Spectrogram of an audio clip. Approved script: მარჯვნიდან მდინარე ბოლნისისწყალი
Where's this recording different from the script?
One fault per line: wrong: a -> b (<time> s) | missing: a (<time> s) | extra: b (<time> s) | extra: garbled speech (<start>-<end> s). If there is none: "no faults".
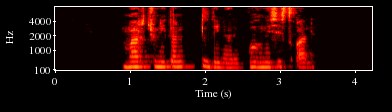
no faults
